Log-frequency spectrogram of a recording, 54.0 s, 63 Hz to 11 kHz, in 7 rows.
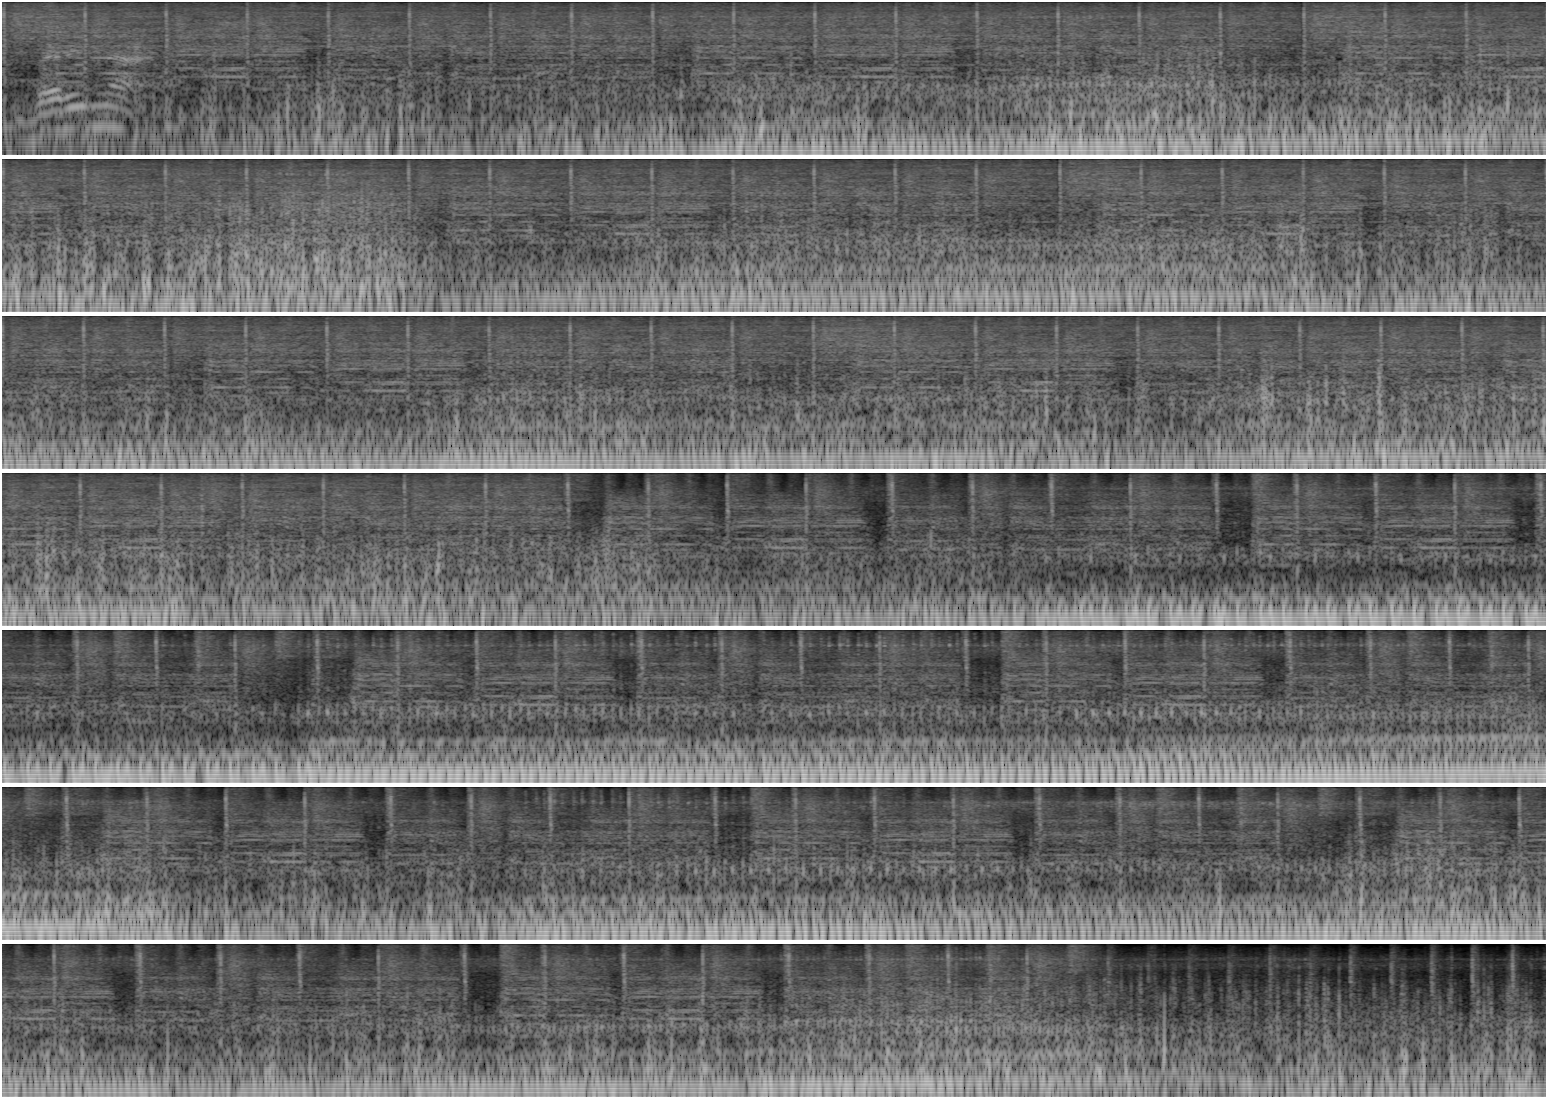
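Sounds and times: motorcycle engine cruising: 0.0s - 54.0s
music playing: 0.0s - 54.0s
wind noise: 0.0s - 54.0s.

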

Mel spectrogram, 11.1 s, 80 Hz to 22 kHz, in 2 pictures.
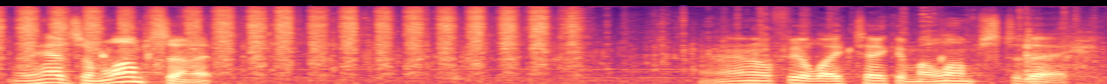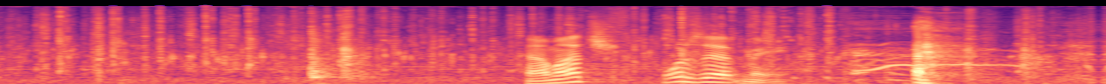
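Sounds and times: whisk beating liquid in glass bowl: 0.0s - 3.0s, 3.6s - 10.0s.

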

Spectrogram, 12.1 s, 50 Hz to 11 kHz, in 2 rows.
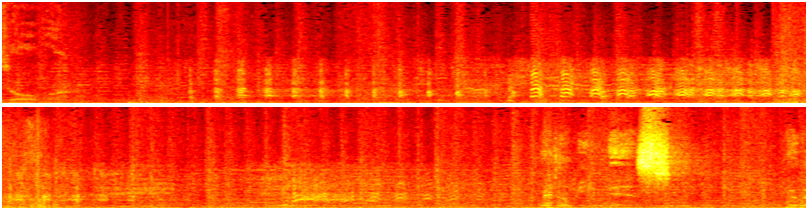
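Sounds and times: dark trailer score: 0.0s - 12.0s.

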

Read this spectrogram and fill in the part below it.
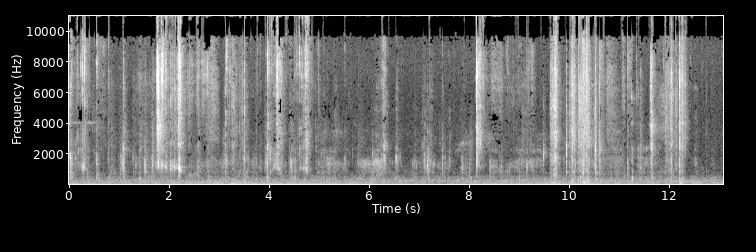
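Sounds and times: crunching bites and chewing: 0.0s - 12.9s
steady low hum: 0.0s - 13.0s.

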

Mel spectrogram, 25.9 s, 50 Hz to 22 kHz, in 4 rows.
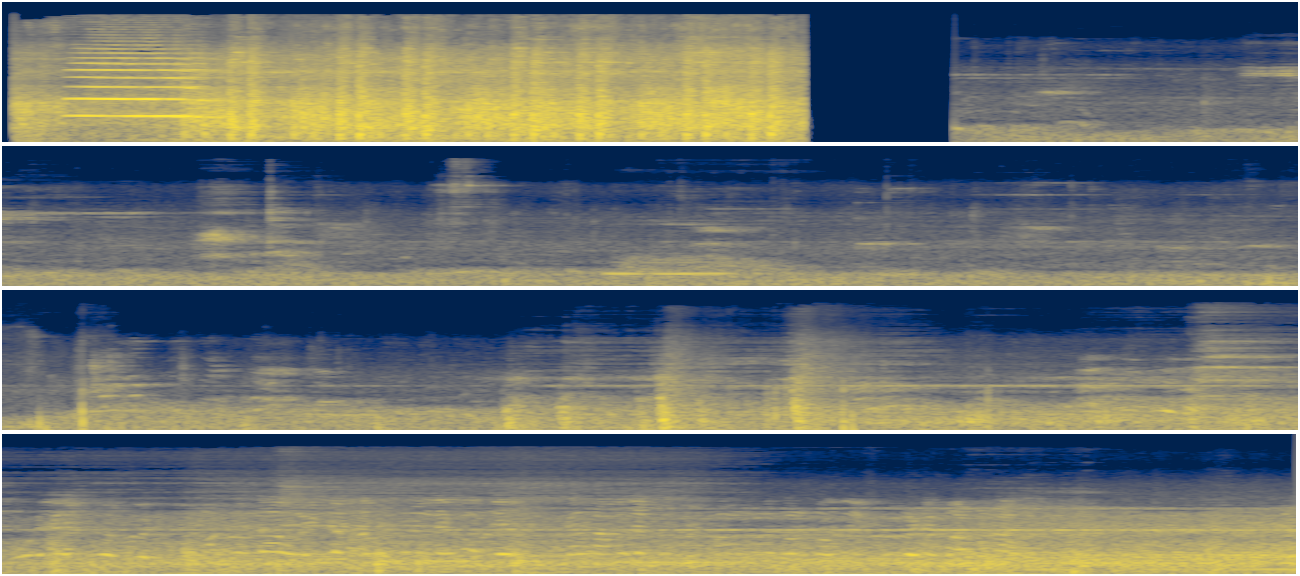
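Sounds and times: train wheels clattering over rails: 0.1s - 4.0s, 15.4s - 25.9s
wheels knocking on rail joints: 0.1s - 4.0s, 15.4s - 18.0s
train horn blast: 0.3s - 1.1s.

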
